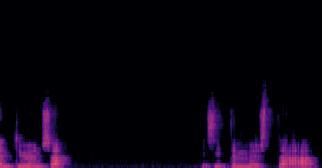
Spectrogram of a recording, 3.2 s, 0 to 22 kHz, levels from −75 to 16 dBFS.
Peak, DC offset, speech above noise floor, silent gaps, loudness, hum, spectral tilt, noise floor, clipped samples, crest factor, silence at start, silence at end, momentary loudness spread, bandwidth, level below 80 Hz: -8 dBFS; under 0.1%; 38 dB; none; -29 LUFS; none; -4 dB/octave; -67 dBFS; under 0.1%; 24 dB; 0 s; 0.05 s; 11 LU; 11 kHz; -74 dBFS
